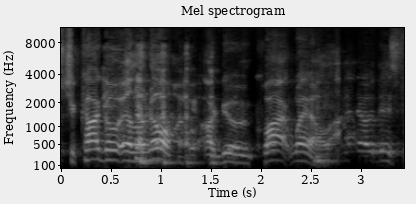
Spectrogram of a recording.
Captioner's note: laughing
